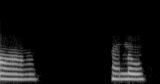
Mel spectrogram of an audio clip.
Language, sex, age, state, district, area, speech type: Telugu, female, 18-30, Andhra Pradesh, Nellore, rural, conversation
